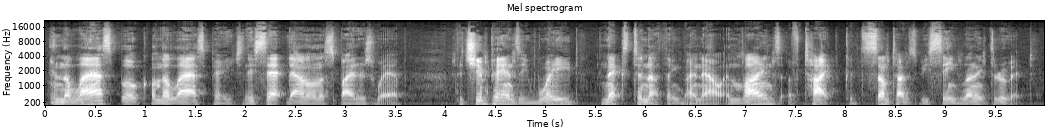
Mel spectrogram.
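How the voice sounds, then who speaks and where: Guy reading a kids book out loud, super expressive, bright voice, bit gravelly in spots. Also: on the low side, moderate pace. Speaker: storybook narrator. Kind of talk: expressive children's read-aloud narration.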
